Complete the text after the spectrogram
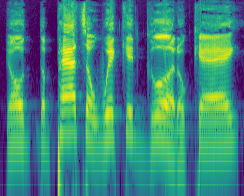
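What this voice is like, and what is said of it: Poor put-on Boston accent. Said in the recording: “Now my Boston is just garbage”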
